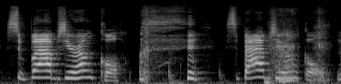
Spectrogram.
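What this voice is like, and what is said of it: Attempted Australian accent impression. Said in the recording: “Cambo is from Australia, and his accent is the best ... No, that's not what he says.”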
